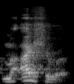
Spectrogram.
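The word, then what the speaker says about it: מעשר: chapter 3 verses 8-10 it means 10th in Hebrew and it's pronounced maishara ten percent of every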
